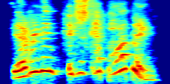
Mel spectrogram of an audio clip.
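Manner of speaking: excited climax. A narrator's reading. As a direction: rush it with excitement. Popping builds to climax.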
